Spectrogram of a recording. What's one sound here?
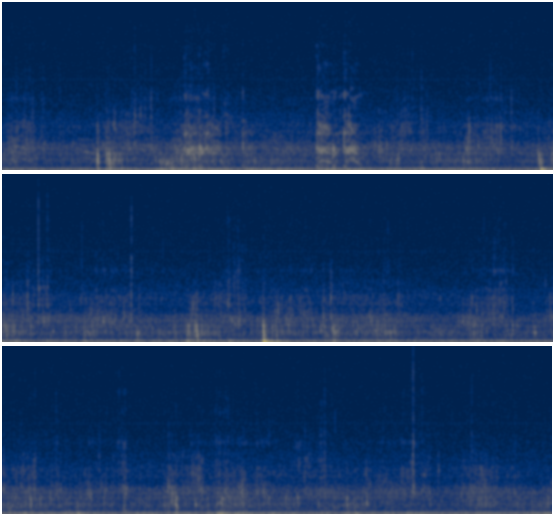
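Water laps and splashes against a kayak's hull.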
